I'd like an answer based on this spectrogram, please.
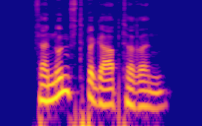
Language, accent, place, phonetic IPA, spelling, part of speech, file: German, Germany, Berlin, [fɛɐ̯ˈnʊnftbəˌɡaːptəʁən], vernunftbegabteren, adjective, De-vernunftbegabteren.ogg
- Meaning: inflection of vernunftbegabt: 1. strong genitive masculine/neuter singular comparative degree 2. weak/mixed genitive/dative all-gender singular comparative degree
